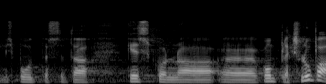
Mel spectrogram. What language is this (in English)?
Estonian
